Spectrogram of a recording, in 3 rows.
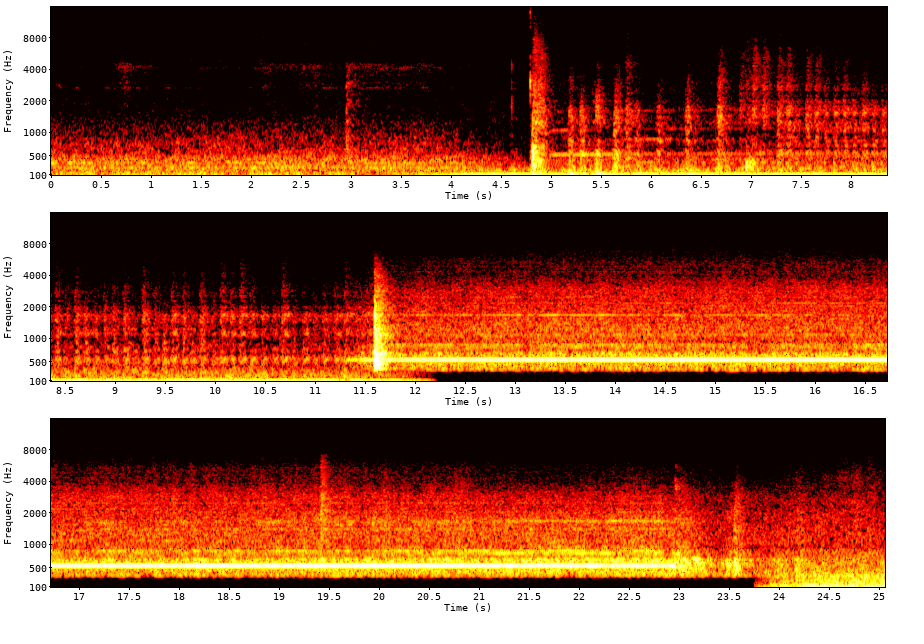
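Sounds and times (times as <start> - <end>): electric bed motor humming: 3.8 - 23.2.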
